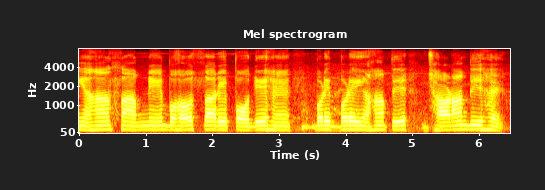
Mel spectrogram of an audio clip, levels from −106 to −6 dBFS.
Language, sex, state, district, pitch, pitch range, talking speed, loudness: Hindi, male, Haryana, Rohtak, 140 Hz, 135-145 Hz, 120 wpm, -16 LUFS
